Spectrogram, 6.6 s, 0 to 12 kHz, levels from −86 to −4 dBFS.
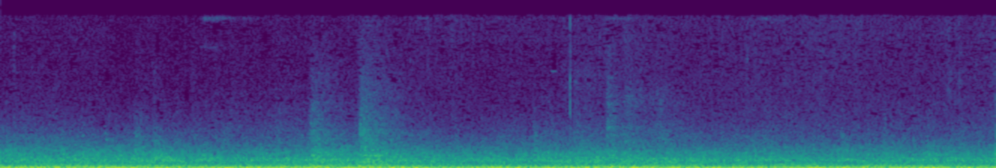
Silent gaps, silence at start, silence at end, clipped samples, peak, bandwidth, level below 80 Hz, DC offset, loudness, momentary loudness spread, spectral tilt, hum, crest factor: none; 0 s; 0 s; under 0.1%; -6 dBFS; 4.9 kHz; -20 dBFS; under 0.1%; -23 LUFS; 2 LU; -9 dB/octave; none; 12 dB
